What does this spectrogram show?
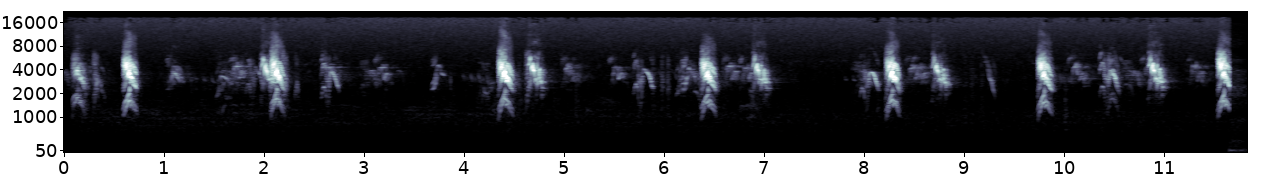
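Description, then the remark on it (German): A house sparrow chirps repeatedly in short, bright bursts, a steady series of clear calls with brief pauses between them and no one talking. “Ja, das war's heute zum Haussperling oder auch Spatz.”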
